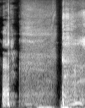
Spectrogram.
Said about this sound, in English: Yeah. You're making me cough over here because I'm laughing. Good. Let me make you cough some more.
